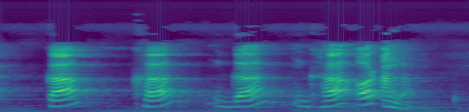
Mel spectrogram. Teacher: ये 5 ऐसे वर्ण हैं जिनका उच्चारण स्थान क्या होगा, जिनका उच्चारण स्थान होगा कंठ। लेकिन वर्गीय व्यंजन के जो 5वें वर्ण हैं इनको क्या कहा जाता है, तो हमने पढ़ा था वर्गीय व्यंजन के जो 5वें वर्ण हैं इनको कहा जाता है नासिक्य वर्ण।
